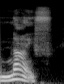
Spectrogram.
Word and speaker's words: knife: We have knife. Letter K is silent.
